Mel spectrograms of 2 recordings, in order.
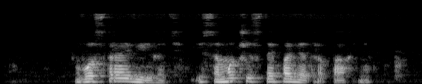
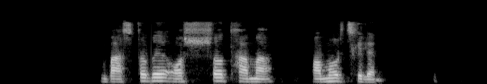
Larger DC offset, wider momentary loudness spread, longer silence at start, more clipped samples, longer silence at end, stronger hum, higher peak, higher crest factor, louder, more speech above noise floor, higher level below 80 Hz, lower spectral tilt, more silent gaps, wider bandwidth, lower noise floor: neither; first, 16 LU vs 6 LU; second, 0.75 s vs 1 s; neither; second, 0.2 s vs 1.05 s; neither; about the same, -4 dBFS vs -2 dBFS; about the same, 18 dB vs 18 dB; second, -21 LUFS vs -18 LUFS; second, 41 dB vs 67 dB; first, -52 dBFS vs -64 dBFS; first, -7.5 dB/octave vs -4.5 dB/octave; neither; first, 11.5 kHz vs 7.8 kHz; second, -62 dBFS vs -85 dBFS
